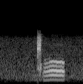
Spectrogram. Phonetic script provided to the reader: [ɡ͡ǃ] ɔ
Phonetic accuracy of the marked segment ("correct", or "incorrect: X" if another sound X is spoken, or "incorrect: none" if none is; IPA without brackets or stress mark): incorrect: ɡ͡ǁ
